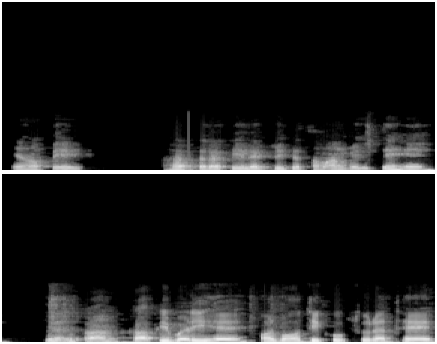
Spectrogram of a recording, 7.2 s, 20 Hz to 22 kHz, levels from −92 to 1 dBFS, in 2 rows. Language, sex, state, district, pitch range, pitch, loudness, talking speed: Hindi, male, Bihar, Supaul, 125-135 Hz, 125 Hz, -16 LUFS, 165 wpm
